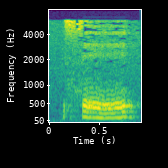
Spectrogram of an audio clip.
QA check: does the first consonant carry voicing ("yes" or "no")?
no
